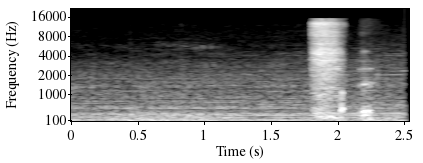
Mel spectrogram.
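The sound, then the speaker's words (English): A short, airy sniff breaks a low, quiet background, followed a moment later by a fainter second intake of breath through the nose. “just sniffs after saying that.”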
